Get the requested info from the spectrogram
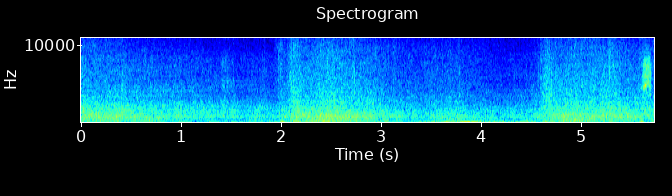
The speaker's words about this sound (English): couple of gulls going over the sea, lapping at these seaweed strewn rocks. And, uh, this empty strand of shingle. Nobody around.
